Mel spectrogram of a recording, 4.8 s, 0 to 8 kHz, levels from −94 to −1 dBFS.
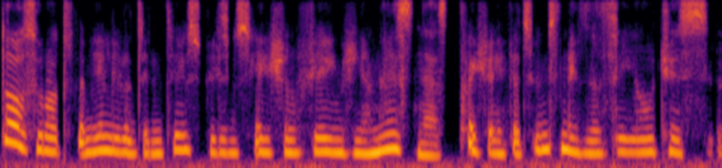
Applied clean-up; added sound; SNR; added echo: neural diffusion model UNIVERSE++.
